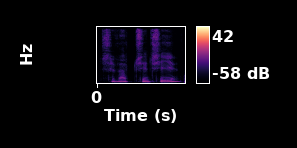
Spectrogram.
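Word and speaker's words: Ćevapčići: Wie sprichst du es aus? Chivapchichi. – Okay, du hast es richtig ausgesprochen.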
